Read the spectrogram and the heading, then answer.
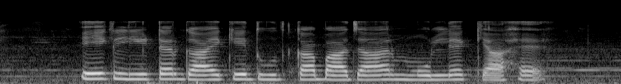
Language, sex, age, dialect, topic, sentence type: Hindi, female, 18-24, Marwari Dhudhari, agriculture, question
